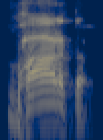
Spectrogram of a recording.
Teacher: just the first vowel of the word is converted into long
